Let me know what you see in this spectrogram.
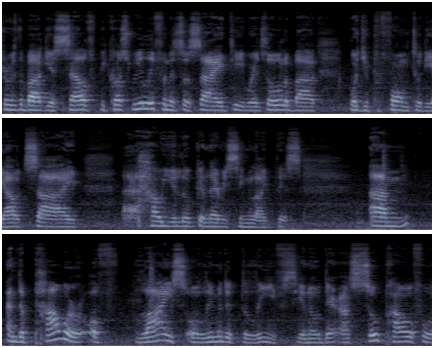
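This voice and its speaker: Speaking at a fairly quick pace with a German accent, a man uses a fairly high pitch for a man and ordinary pitch variation. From Germany. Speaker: entrepreneur. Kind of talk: panel discussion.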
